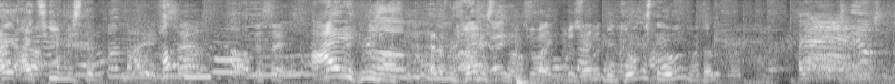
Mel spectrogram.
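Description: Young men talk and groan close by.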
